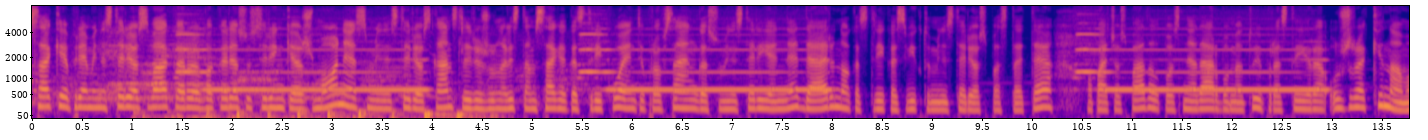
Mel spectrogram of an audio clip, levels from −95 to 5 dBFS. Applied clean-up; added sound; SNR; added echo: none; Wind instrument, woodwind instrument + Run; 3 dB; none.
